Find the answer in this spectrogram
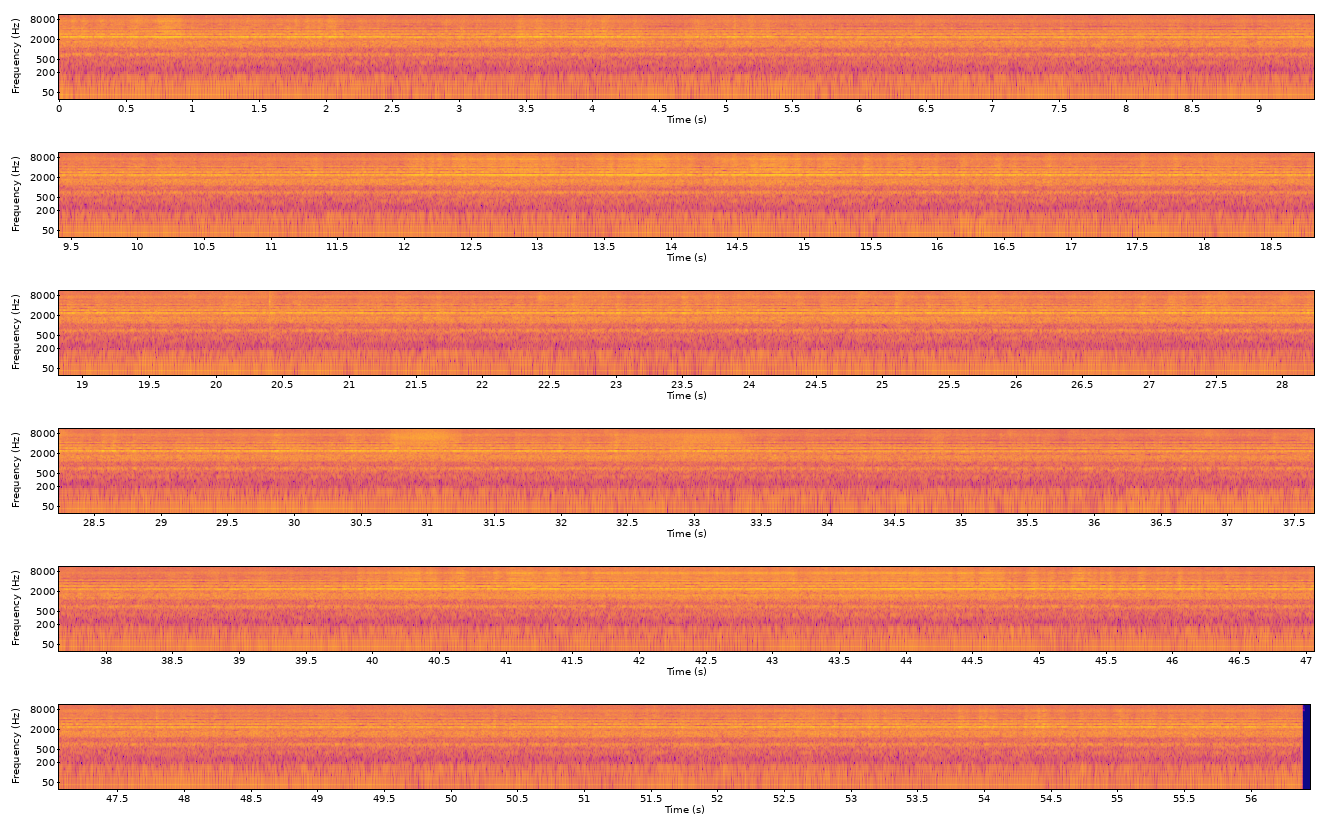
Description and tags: baby birth showerkillextended
Demonic forces from another dimension try to break through to our world through the shower in the hospital room... or it's a crappy plumbing job.
field-recording, hospital, maternity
